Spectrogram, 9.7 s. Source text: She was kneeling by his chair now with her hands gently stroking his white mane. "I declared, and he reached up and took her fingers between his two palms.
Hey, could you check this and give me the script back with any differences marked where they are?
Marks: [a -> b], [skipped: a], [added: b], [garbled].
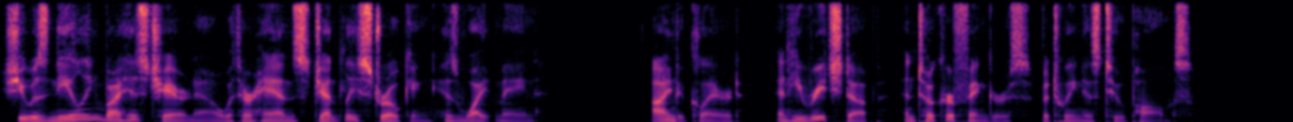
She was kneeling by his chair now with her hands gently stroking his white mane. "I declared, and he reached up and took her fingers between his two palms.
